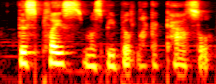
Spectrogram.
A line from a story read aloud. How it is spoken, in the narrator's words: Harrison muttered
